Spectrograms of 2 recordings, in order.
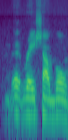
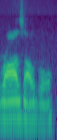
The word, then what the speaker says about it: Ra's al Ghul: Just like they trade Ra's al Ghul, Ra's al Ghul. Yeah, they always do different pronouncing.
